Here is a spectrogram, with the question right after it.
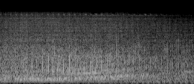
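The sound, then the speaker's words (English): A helicopter's rotor drones steadily and fairly loudly, a constant whirring roar that eases only slightly toward the end as it flies away after lowering four one-gallon water jugs. No voices. “The helicopter lowers 4 one-gallon jugs and flies away.”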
